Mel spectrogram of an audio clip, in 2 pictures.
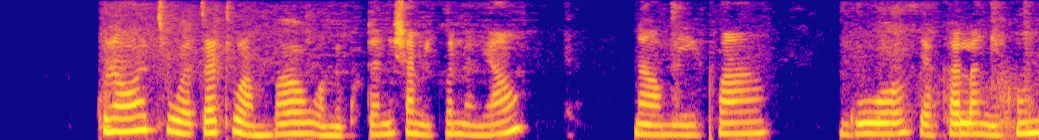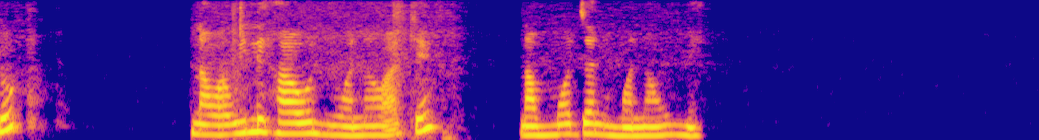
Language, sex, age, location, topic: Swahili, female, 25-35, Nakuru, government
